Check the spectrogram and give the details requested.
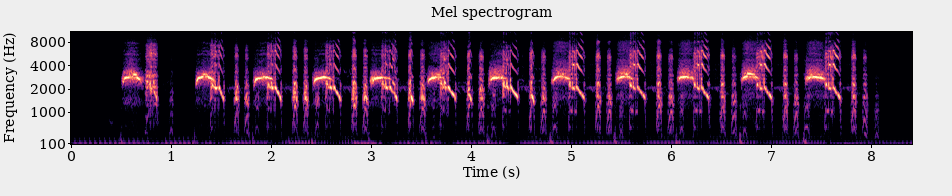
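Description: A francolin calls in a harsh, grating, high-pitched phrase, repeated quickly and steadily about every two-thirds of a second.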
